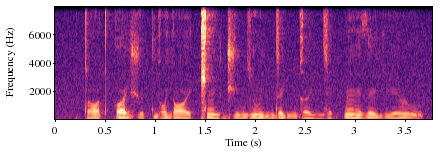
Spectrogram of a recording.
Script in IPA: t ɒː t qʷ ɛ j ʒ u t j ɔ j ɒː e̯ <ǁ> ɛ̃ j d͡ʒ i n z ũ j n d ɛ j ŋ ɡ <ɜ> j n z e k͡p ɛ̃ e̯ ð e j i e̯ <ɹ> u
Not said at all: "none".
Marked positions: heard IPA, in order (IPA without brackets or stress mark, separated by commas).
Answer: ǁ, ɜ, ɹ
